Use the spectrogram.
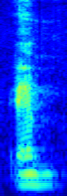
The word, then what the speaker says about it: Mowgli: M-O-W-G-L-I.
